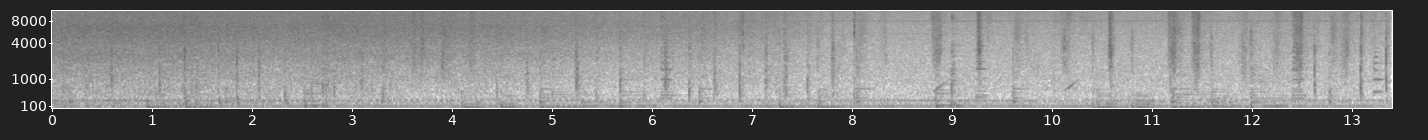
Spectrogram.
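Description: Soft footsteps patter quickly on grass.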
